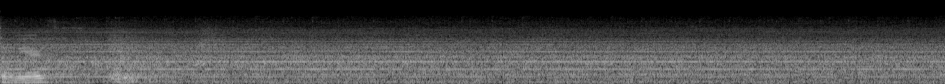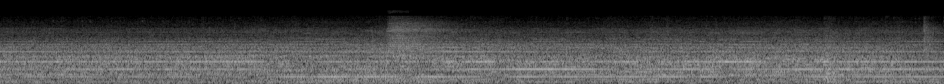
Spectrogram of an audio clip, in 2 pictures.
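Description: Machinery hums steadily with a low drone.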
